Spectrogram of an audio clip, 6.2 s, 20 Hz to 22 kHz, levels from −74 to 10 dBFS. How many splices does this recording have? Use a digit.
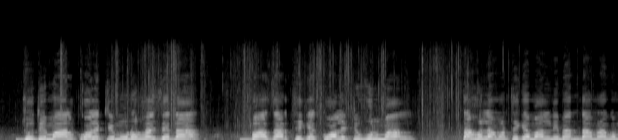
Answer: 0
